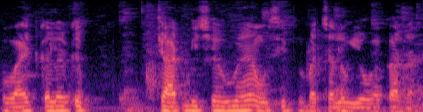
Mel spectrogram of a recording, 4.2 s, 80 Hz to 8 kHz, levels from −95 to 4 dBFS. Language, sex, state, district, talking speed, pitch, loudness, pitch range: Hindi, male, Bihar, Saharsa, 210 wpm, 115 Hz, -25 LUFS, 110-120 Hz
